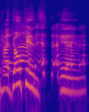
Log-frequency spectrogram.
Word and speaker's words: Hadouken: muscles reading comics no the omnis doing hadoukens that's how you say it damn it's been years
